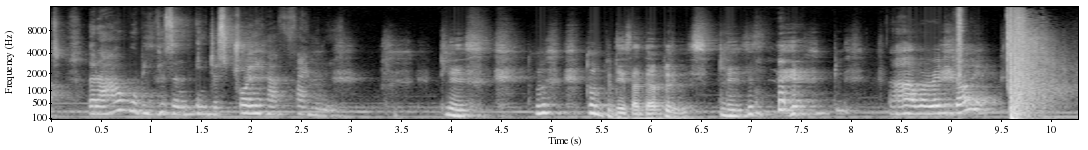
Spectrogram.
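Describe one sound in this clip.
A man speaks in a low, menacing voice close by.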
